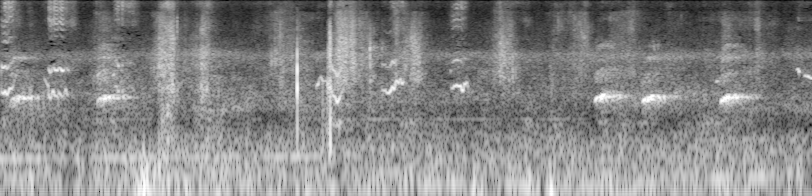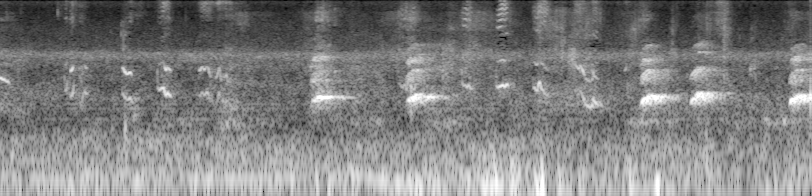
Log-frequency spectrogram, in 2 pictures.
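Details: Seven-week-old Cavalier King Charles Spaniel puppies from one litter give a run of thin whines, squeaks and small yips, several voices overlapping, over a low, steady background rumble.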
